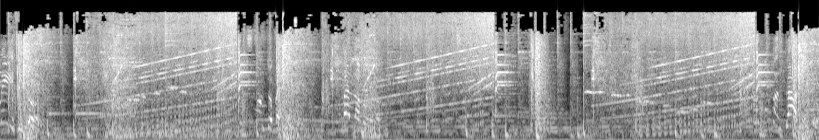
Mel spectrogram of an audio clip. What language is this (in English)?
Italian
